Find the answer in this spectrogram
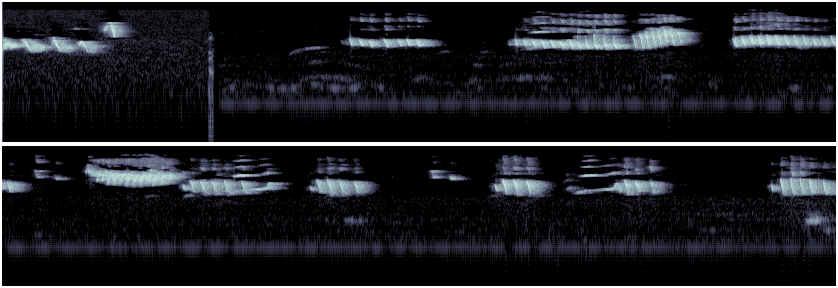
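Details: European greenfinch (Chloris chloris) singing in nature, delivering a string of buzzy, trilled phrases of varying pitch with short gaps, over a faint steady low hum.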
